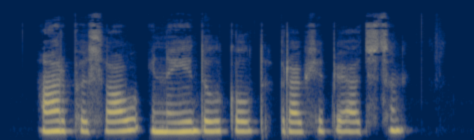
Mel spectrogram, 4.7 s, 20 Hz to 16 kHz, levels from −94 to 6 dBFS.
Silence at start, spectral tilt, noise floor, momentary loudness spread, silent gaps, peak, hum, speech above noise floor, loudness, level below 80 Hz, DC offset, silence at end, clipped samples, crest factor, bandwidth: 0.4 s; -4.5 dB/octave; -72 dBFS; 8 LU; none; -8 dBFS; none; 49 dB; -24 LUFS; -80 dBFS; under 0.1%; 0.7 s; under 0.1%; 16 dB; 8.8 kHz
